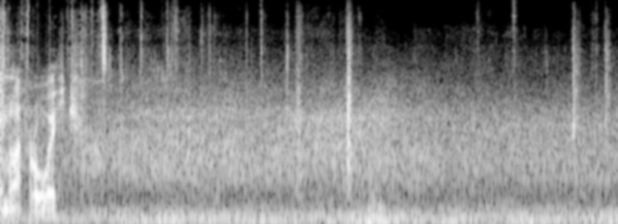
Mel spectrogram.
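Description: A fish flops and slaps on concrete.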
